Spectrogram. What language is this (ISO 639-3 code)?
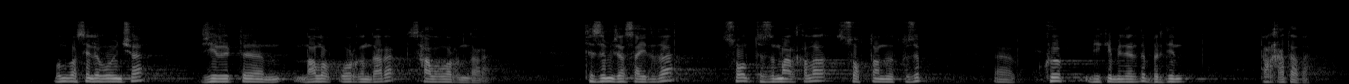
kaz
